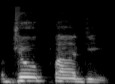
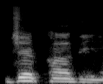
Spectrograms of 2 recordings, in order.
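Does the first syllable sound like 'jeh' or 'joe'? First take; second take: joe; jeh. First: The first syllable sounds like 'joe'. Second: The first syllable sounds like 'jeh'. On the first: The speaker calls it wrong. "imagine if you had pronounced that word as Joe Paddy" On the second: The speaker calls it right. "That thing is je"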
